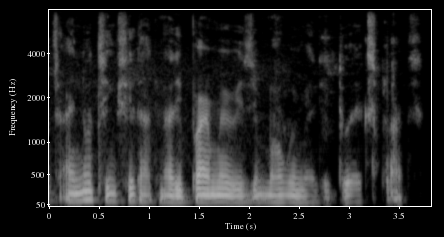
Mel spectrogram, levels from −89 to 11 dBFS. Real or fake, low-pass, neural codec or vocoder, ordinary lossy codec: real; none; none; none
